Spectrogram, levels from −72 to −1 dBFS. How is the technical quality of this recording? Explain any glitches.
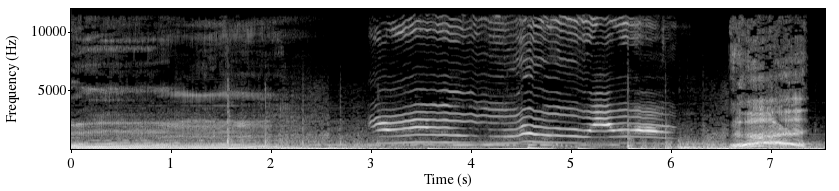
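Nothing stood out on listening to this recording, and there are no glitches to explain.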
